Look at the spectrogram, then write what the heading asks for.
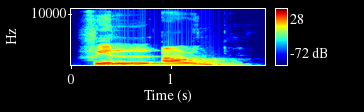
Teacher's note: Ternyata nyambungnya kepada alif lam. Maka panjangnya fi sudah hilang. masuk kepada alif lamnya.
